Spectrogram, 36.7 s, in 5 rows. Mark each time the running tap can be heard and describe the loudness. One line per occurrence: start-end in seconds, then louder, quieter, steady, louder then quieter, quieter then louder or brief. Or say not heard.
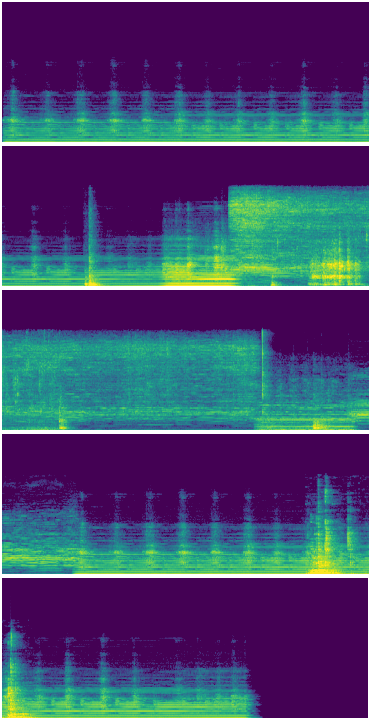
11.5-16.0 louder then quieter.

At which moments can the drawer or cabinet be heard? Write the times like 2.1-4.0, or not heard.
8.9-9.6, 28.1-30.0.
